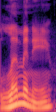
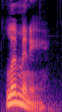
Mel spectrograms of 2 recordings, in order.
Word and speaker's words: Limony: Oh, Limony rhymes with Jiminy. Limony.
